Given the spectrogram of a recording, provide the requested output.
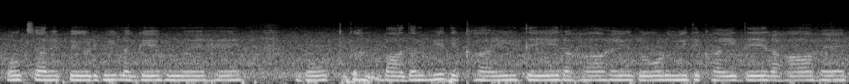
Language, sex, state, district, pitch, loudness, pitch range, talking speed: Hindi, female, Madhya Pradesh, Dhar, 200 Hz, -13 LUFS, 200-205 Hz, 150 wpm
